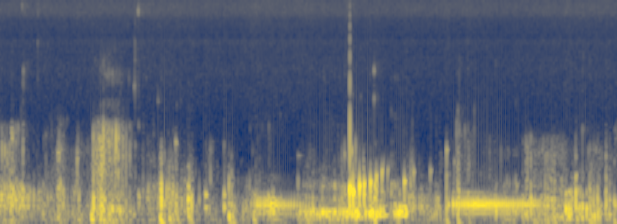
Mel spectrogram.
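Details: Continuous loud gurgling, bubbling and rumbling borborygmi from someone's own belly after consuming Diet Coke and Mentos, recorded for ASMR; active bowel sounds of ordinary digestion.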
